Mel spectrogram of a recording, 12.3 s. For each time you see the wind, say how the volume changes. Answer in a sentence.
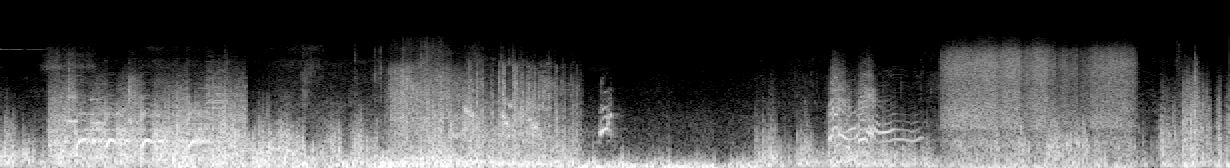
You can hear the wind from 0.0 to 12.2 s, getting quieter.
